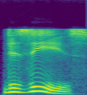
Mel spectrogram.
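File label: "disease", English; noun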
